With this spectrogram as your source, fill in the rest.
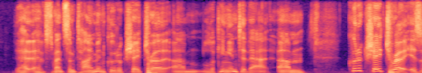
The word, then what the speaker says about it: Kurukshetra: So you're dealing with a text that's connected to an identifiable geographical location, and correct me if I pronounce this wrong, but Kurukshetra? Kurukshetra, yes.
